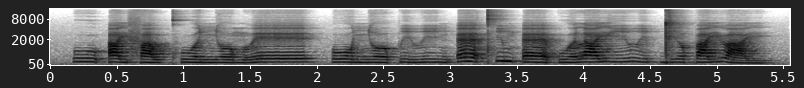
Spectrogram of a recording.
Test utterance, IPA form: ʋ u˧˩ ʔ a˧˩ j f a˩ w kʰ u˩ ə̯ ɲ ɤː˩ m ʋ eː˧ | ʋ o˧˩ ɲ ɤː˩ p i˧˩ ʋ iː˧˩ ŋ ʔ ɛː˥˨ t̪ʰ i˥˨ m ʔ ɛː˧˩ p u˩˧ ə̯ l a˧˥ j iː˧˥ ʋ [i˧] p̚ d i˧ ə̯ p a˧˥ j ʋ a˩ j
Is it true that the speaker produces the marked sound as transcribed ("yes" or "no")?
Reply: yes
